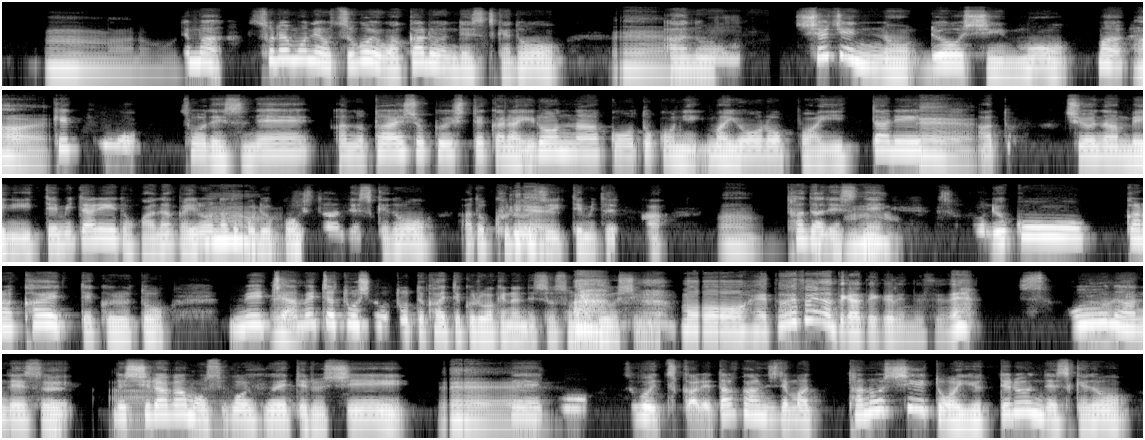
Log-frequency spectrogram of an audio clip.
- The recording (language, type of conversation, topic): Japanese, advice, 長期計画がある中で、急な変化にどう調整すればよいですか？
- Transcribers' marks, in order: in English: "クルーズ"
